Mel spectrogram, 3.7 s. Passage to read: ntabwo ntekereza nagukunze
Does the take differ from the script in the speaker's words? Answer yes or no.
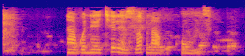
no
